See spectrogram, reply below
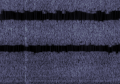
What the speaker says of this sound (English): Okay, so I'm stirring this around, and it only takes about a minute.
